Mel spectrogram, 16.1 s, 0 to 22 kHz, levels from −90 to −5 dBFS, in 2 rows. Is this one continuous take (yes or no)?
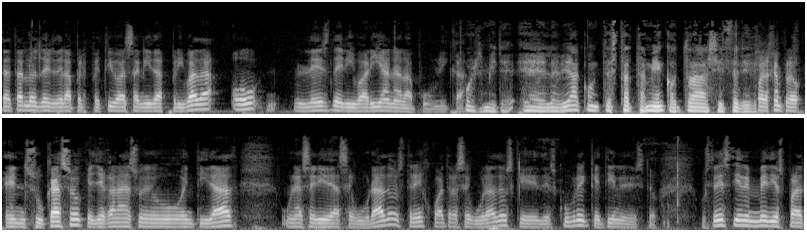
no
